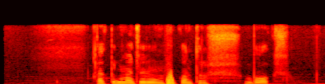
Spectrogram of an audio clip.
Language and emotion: Russian, neutral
